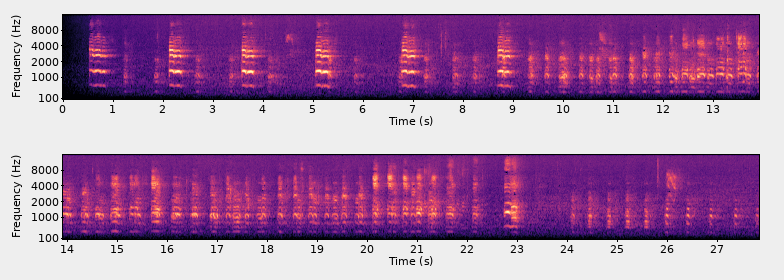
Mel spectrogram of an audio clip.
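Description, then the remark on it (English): A group of flamingos, playing with each other in intense heat, honks, opening with a few loud, spaced calls before breaking into a dense, overlapping chorus of nasal, goose-like honking that continues to the end. “but the heat was intense, and just about the moment I was going to give up, these goofy exotic birds started playing with each other and made these sounds.”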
